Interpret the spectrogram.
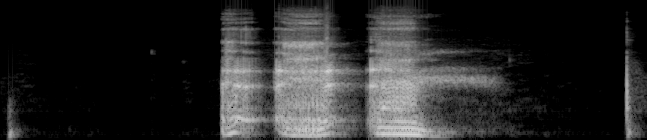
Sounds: Throat clearing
